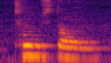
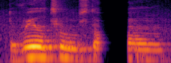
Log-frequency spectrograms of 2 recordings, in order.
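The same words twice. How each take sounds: First: Said in the usual way. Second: Real stretched long and loud; the word real held and leaned on; stress on real. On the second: Real, not acted. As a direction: drag out real in the real Tombstone.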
